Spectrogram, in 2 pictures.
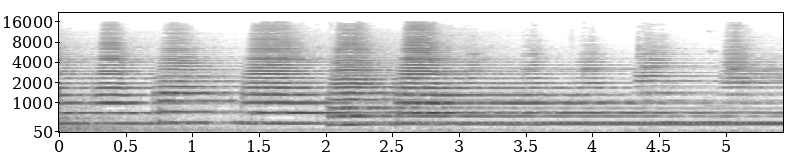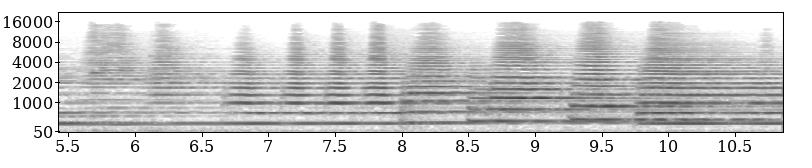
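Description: Brass band playing a soft passage of long held chords, the harmony shifting every second or two as new notes come in over a sustained low line.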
